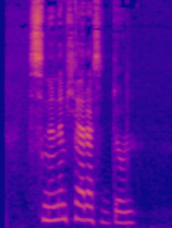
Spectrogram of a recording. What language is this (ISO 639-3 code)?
kab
